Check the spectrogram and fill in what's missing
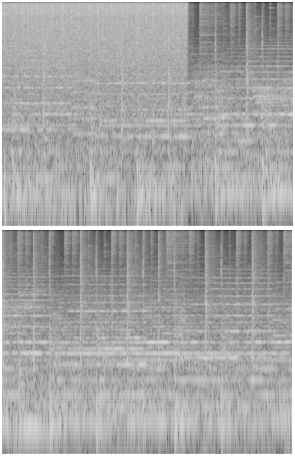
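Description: Rain falls as a dense continuous patter with distinct drip ticks, loud and close for several seconds before turning slightly duller and more spaced out, with no voices.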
